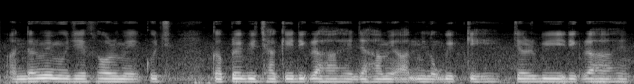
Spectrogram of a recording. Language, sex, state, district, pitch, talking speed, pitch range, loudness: Hindi, male, Arunachal Pradesh, Lower Dibang Valley, 130 Hz, 225 wpm, 130-135 Hz, -15 LUFS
